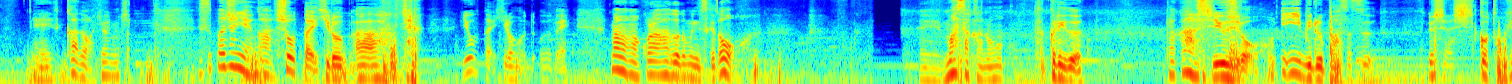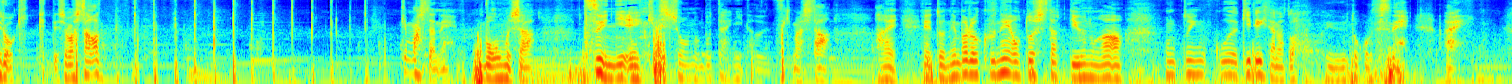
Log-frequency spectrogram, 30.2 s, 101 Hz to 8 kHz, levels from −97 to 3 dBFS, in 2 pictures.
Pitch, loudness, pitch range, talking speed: 130 Hz, -21 LUFS, 115-160 Hz, 310 characters per minute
